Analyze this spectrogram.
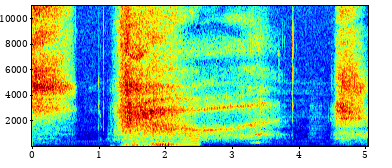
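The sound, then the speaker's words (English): A person takes a deep, breathy inhale and lets it out in a long, airy exhale. Then comes a short pause and another breath begins. No one speaks. “One last breath in.”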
